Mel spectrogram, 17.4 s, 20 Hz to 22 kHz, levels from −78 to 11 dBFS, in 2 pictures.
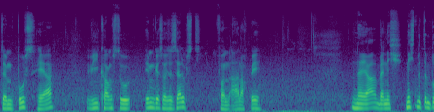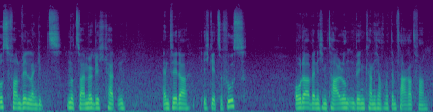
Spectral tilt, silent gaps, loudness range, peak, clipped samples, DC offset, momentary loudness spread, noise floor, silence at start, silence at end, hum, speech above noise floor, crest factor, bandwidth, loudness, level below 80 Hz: -6.5 dB/octave; none; 4 LU; -2 dBFS; under 0.1%; under 0.1%; 10 LU; -45 dBFS; 0 s; 0 s; none; 27 dB; 16 dB; 16.5 kHz; -19 LUFS; -46 dBFS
